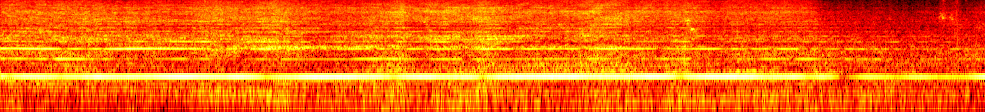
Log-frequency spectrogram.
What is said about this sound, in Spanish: entonces ahora vamos a pasar por alguien que está aspirando su coche en la calle. Pasamos rápidamente y seguimos hablando.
